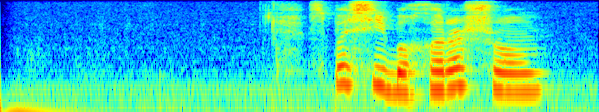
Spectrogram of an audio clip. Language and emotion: Russian, neutral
